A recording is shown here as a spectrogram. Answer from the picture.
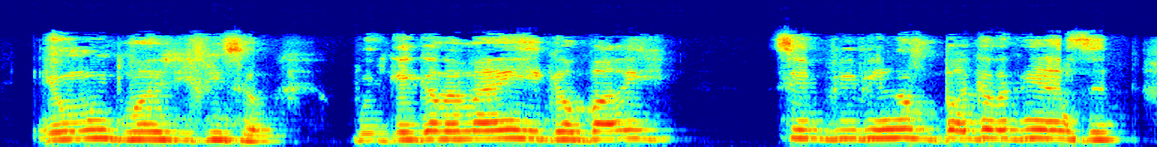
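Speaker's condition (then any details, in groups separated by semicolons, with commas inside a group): Cerebral palsy; speech affected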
